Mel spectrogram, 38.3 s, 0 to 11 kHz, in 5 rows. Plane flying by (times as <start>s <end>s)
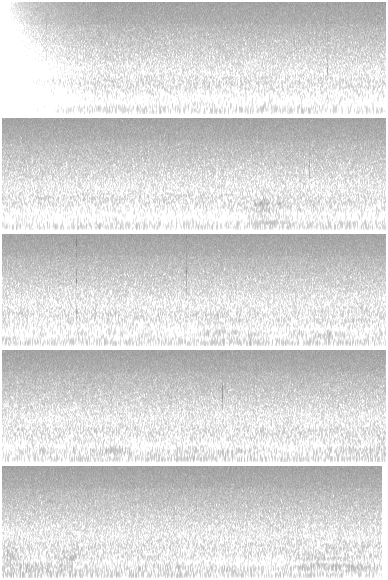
12.5s 13.6s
